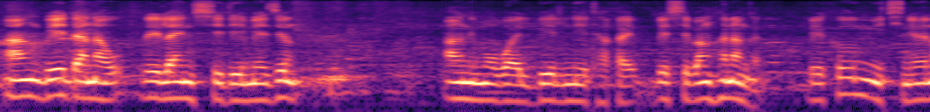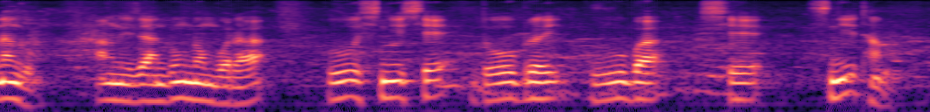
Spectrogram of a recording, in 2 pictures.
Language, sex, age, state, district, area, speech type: Bodo, male, 30-45, Assam, Kokrajhar, rural, read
